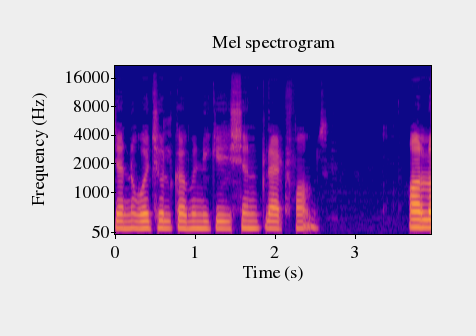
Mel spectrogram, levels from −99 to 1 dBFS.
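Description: A speech clip with a time-stretched section from 0.8 s to the end. The pace drops abruptly to about 0.74 times normal speed, but the pitch stays put. The slowed sound drags. Software likely stretched it by repeating short pieces.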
